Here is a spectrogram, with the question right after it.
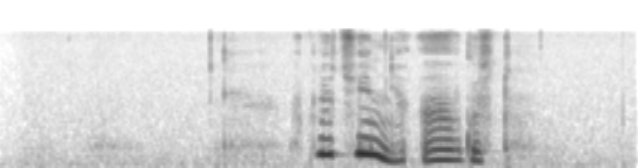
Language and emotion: Russian, sad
